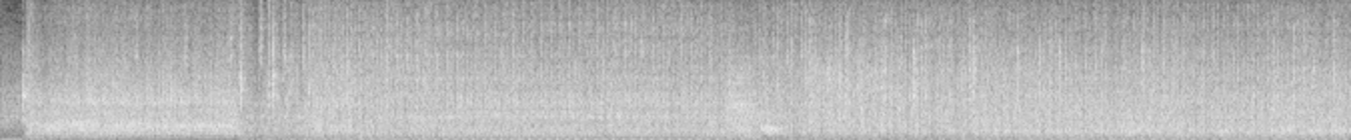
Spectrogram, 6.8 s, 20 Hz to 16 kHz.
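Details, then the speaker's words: Cub Cadet 1015 with 32-inch deck after new double-pulley bearings and 3D-printed spacers: the engine runs at steady speed with a smooth drone and no bearing growl or squeal. The bearings are quiet and smooth. "managed to mow with this mower a few times since I changed those bearings, and so far they've been nice and quiet and working smooth."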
